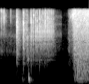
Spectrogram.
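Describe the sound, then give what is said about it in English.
Dice clatter and tumble across a hard tabletop in quick rattling bursts, a brief pause, then another loud roll skittering to a stop. “All right, roll it.”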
